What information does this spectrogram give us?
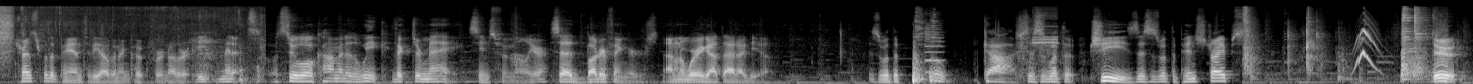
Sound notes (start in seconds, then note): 9.2 pear thumping; 9.2 horn sounding; 13.5 horn whooshing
